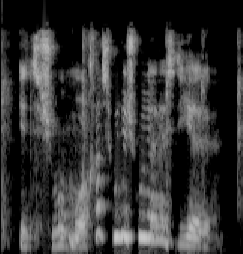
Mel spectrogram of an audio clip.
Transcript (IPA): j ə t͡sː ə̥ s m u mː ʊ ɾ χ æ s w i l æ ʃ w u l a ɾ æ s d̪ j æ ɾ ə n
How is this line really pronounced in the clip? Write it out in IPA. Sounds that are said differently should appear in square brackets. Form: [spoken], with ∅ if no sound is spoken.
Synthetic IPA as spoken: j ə t͡sː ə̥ [ʃ] m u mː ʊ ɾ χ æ s w i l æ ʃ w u l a ɾ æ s d̪ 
